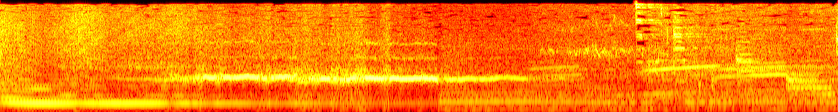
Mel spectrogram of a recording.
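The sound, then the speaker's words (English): A car drives fast with its engine revving loudly in a continuous drone that shifts in pitch, mixed with high whining squeals and changing harmonics throughout. “is it really necessary to drive quite so fast?”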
